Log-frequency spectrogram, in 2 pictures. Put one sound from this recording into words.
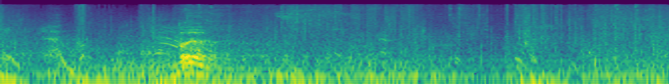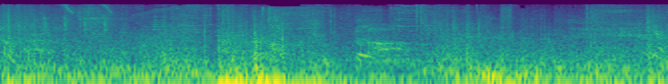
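Punches and kicks thud during a fast fight.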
